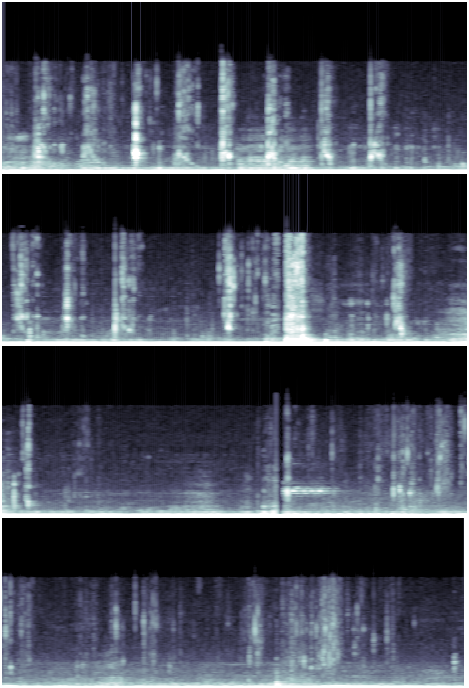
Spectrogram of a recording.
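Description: Close-up chewing and wet mouth clicks and smacks of a person eating curry and rice by hand, busiest in the first half, with squishing of gravy-soaked food in the fingers. A steady low hum runs underneath.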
